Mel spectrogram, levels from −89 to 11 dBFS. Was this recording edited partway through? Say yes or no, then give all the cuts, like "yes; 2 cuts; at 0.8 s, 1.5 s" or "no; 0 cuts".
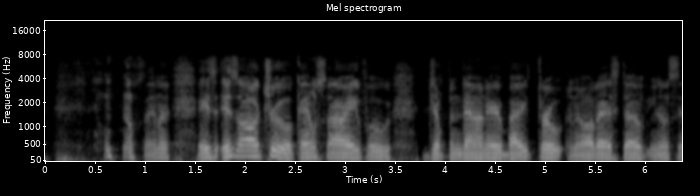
no; 0 cuts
